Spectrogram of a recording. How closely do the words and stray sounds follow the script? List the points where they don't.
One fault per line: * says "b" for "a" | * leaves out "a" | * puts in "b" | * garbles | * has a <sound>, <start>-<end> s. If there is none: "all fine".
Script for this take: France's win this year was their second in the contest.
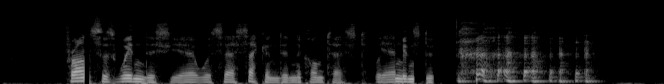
* has a dropout, 0.8-0.9 s
* garbles
* has a laugh, 4.6-6.1 s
